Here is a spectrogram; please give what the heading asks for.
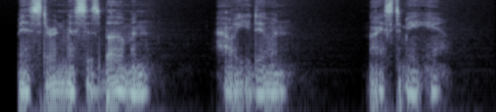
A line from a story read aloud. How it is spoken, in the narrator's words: saying in a soft southern accent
